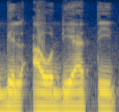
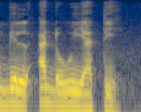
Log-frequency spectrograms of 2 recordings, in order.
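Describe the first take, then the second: First: The word begins with an 'aud' sound. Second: The word begins with an 'adw' sound. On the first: The speaker calls it wrong. "kalau bil audiyati tu salahlah kitab tu" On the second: The speaker calls it right. "mudah-mudahan yang betulnya bil adwiyati"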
